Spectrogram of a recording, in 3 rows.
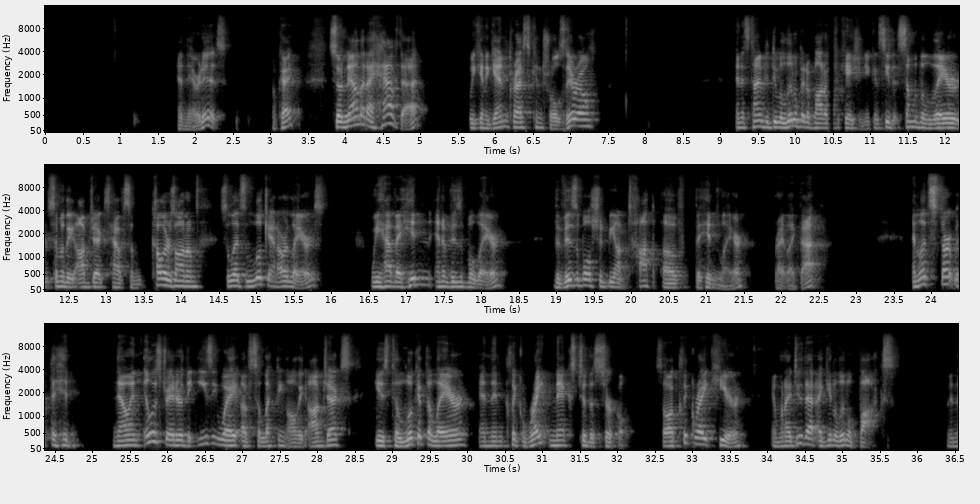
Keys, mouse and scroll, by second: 1.0-3.6 drag, 5.1 click, 8.4 ctrl+0, 15.2 click, 18.3 click, 21.2 click, 24.3 click, 34.0-36.5 drag.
